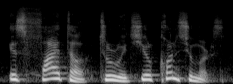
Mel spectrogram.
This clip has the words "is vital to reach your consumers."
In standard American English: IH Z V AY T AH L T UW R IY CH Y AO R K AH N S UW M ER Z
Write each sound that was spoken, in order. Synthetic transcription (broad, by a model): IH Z F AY T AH L T UW R IY CH Y AO R K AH N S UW M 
